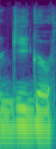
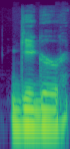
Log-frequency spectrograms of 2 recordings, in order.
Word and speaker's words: Giger: um oh another HR Giger that's how you pronounce it by the way YouTubers gigger gigger design film um gosh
